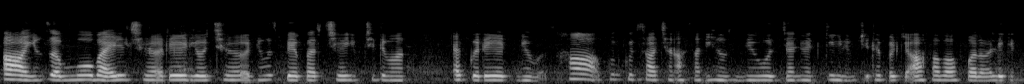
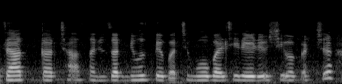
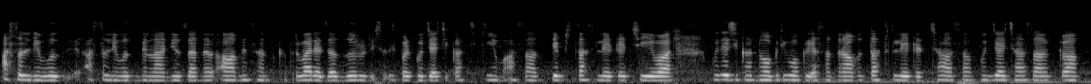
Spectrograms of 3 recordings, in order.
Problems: background sounds at intervals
